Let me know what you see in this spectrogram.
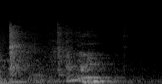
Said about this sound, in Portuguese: Minha amiga aqui abriu a porta.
